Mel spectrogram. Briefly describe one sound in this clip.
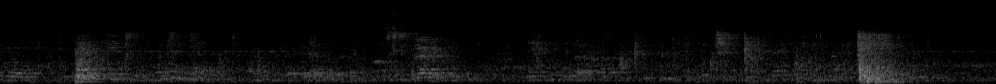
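Cardboard boxes shuffle and tap on a table.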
